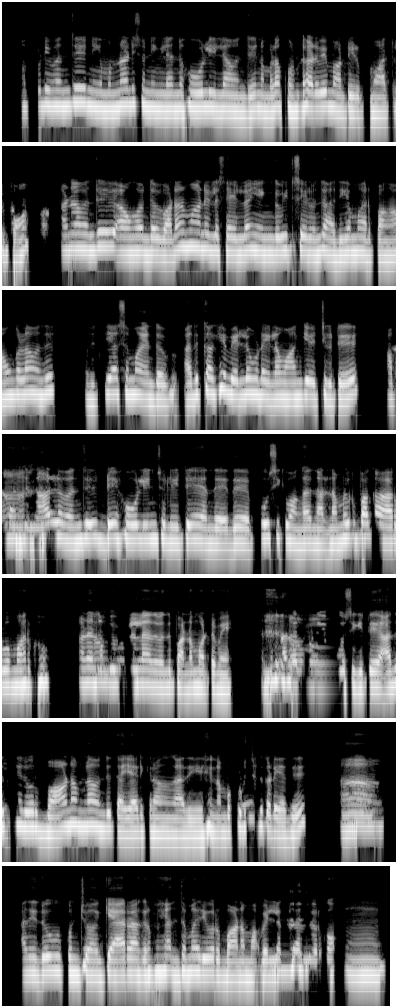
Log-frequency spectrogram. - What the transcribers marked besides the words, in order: distorted speech; tapping; mechanical hum; chuckle; laughing while speaking: "ஆமா"; other background noise; laughing while speaking: "அது"; laughing while speaking: "மாரி"; laugh
- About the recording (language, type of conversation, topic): Tamil, podcast, வித்தியாசமான திருநாள்களை நீங்கள் எப்படிக் கொண்டாடுகிறீர்கள்?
